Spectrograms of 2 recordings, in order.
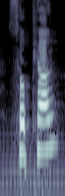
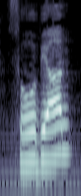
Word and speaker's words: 소변: 편자는 편할 편일 때는 편리, 편한, 불편이라고 읽지만 이것이 똥오줌 변일 때는 소편, 대편, 편소가 아니라 소변, 대변, 변소로 읽어야 한다는 거 꼭 기억하시기 바랍니다.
